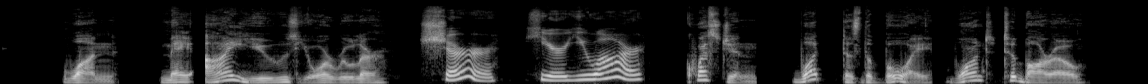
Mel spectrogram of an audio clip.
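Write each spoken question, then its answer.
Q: What does the boy want to borrow?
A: A ruler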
